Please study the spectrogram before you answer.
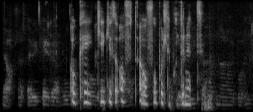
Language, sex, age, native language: Icelandic, female, 30-39, Icelandic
